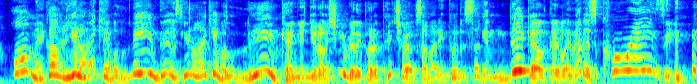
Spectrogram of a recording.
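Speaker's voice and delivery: squeaky, high, sing-song cartoon voice. Imagining how Sheree would react to Kenya's picture, Sheree's Mickey Mouse voice. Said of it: "her and her Mickey Mouse voice".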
